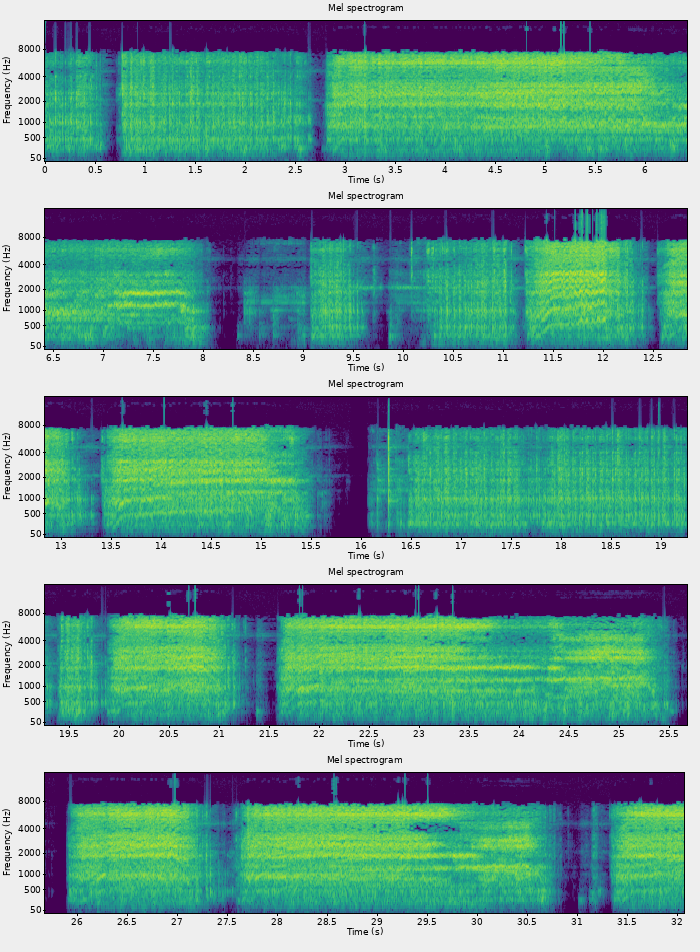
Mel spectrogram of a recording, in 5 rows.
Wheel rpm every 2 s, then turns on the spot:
20, 90, 160, 130, 10, 50, 80, 90, 20, 40, 80, 160, 100, 90, 150, 90.
0-2 8-12 14-18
